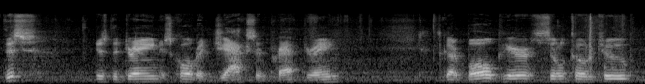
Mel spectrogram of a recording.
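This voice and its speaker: A man's voice: mid-range voice, steady tone, measured pace, bright, forceful tone, slight background noise, rough recording. A man teaching a pre-surgery class, explaining things in a plainspoken, reassuring way with frequent restarts. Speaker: patient educator.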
